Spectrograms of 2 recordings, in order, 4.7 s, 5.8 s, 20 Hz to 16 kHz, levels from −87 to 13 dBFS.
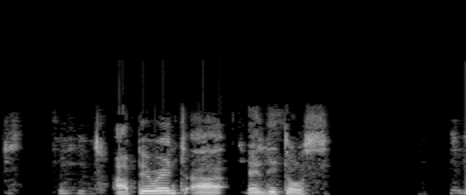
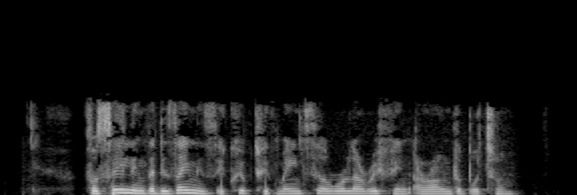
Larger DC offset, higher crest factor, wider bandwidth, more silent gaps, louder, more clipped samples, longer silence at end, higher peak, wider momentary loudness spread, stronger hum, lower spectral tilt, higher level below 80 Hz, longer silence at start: neither; about the same, 14 dB vs 16 dB; about the same, 7.4 kHz vs 8 kHz; first, 0.24-0.52 s vs none; first, -13 LUFS vs -18 LUFS; neither; first, 1.4 s vs 0.65 s; about the same, 0 dBFS vs -2 dBFS; first, 18 LU vs 10 LU; neither; first, -6.5 dB/octave vs -4.5 dB/octave; second, -58 dBFS vs -52 dBFS; second, 0.05 s vs 0.85 s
